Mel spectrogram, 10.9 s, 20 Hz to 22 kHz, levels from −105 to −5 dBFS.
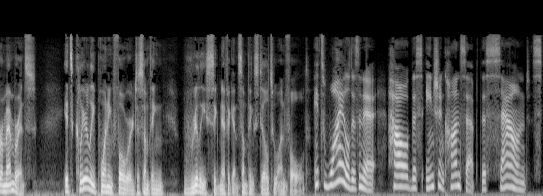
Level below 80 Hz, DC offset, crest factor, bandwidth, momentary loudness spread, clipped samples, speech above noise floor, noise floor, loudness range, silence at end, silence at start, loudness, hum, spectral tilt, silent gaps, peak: -40 dBFS; under 0.1%; 18 dB; 11 kHz; 13 LU; under 0.1%; 23 dB; -46 dBFS; 4 LU; 0.05 s; 0 s; -25 LUFS; none; -5.5 dB/octave; none; -6 dBFS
